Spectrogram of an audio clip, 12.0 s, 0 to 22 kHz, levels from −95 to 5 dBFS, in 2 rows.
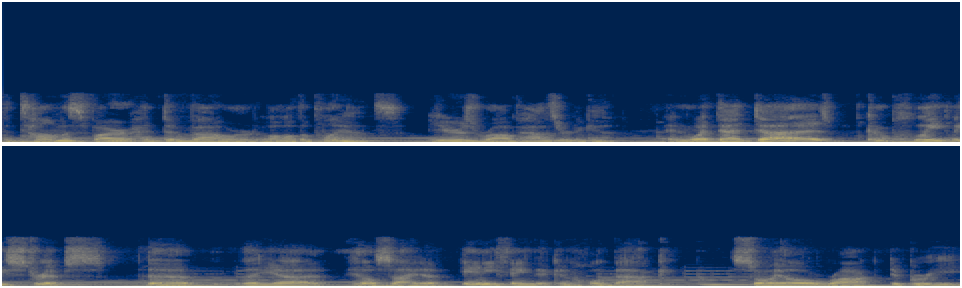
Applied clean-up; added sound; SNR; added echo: none; Electric guitar; 20 dB; reverberation time 0.3 s.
